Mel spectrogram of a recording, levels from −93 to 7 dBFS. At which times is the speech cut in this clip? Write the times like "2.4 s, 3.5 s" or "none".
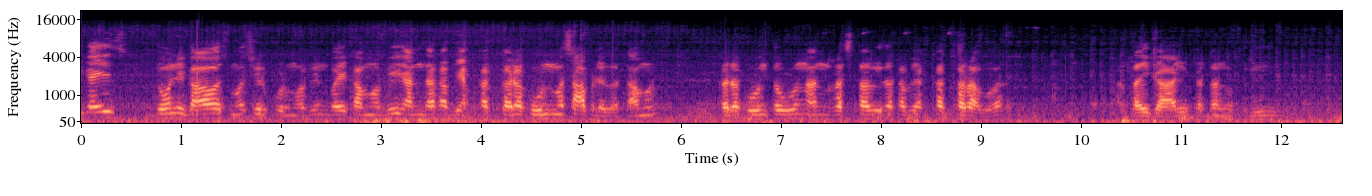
none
